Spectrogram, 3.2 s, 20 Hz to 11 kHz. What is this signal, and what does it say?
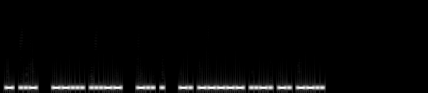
Morse code, heard as a keyed tone, about 69 wpm, 700 Hz. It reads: TU 73 DE N0FNZ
